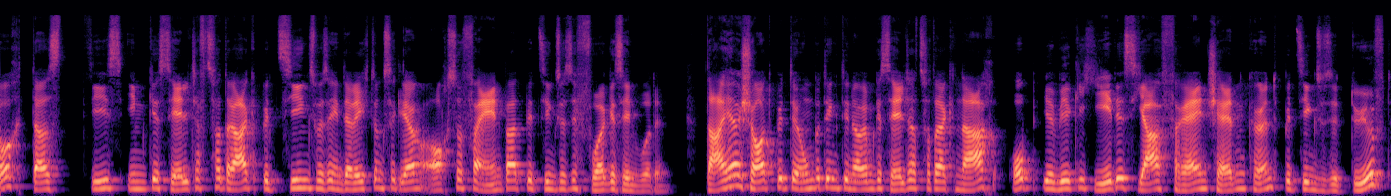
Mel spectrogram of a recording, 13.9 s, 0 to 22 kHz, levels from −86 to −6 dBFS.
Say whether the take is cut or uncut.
uncut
